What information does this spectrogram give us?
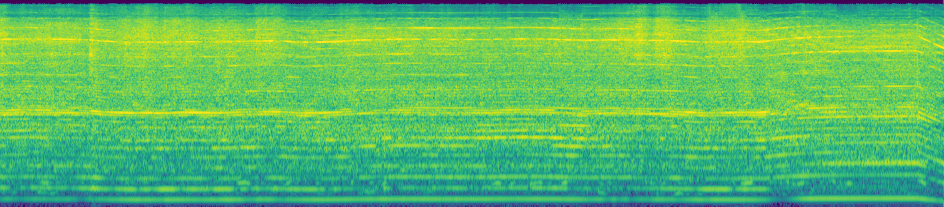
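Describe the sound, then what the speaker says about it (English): Palm sander running on a hand-carved wooden ventriloquist dummy, a loud continuous motor whine with steady buzzing sanding, close and uninterrupted, pitch dropping slightly near the end. "And then we'll use our palm sander for the bigger areas."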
